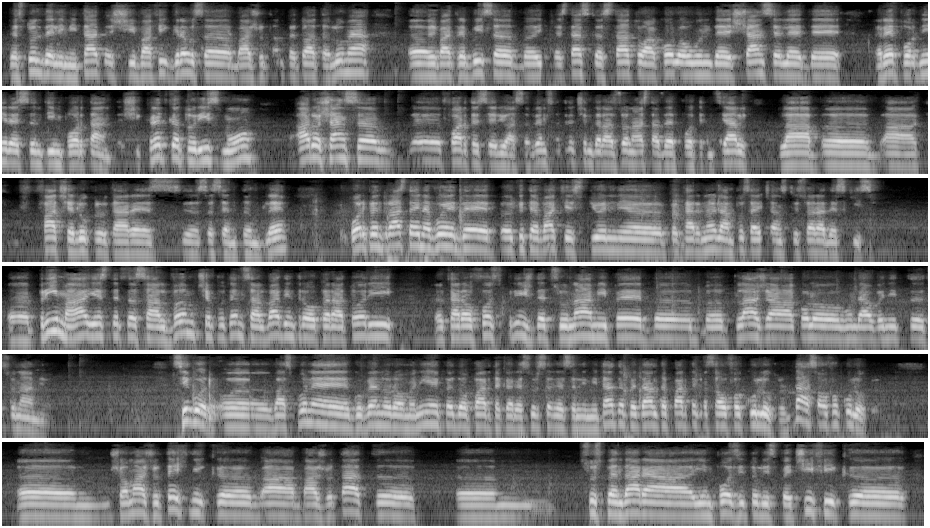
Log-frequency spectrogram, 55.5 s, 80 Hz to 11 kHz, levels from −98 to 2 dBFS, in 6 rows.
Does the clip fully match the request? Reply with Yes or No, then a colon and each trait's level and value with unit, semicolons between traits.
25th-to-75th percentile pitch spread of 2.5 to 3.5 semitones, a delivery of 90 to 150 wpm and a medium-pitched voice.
Yes: average, 2.8 semitones; average, 130 wpm; medium, 160 Hz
